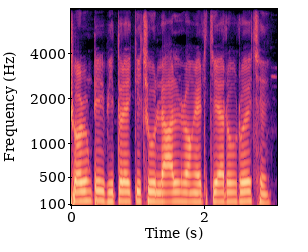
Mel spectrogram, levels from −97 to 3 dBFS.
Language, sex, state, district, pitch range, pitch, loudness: Bengali, male, West Bengal, Cooch Behar, 135-145 Hz, 140 Hz, -11 LUFS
